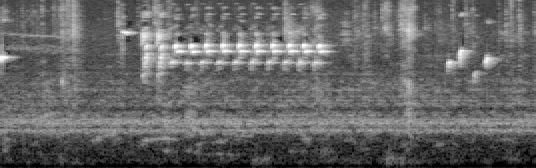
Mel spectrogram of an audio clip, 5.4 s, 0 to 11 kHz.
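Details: A pet goldfinch hybrid eating broccoli from a hand in 2022 gives a quick run of about ten thin, high twittering notes, then a few sharp chirps, over a steady low hum.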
